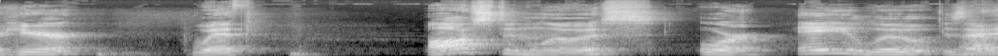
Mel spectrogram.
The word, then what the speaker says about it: Alew: We're here with Austin Lewis, or Alew. Is that how you pronounce it?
